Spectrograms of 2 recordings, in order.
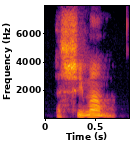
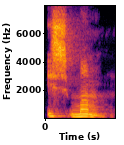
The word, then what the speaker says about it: ismam: Asyimam. Seperti itu. Bukan asyimam, ya, ismam. Nah, ismam, saya ulang, ismam.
